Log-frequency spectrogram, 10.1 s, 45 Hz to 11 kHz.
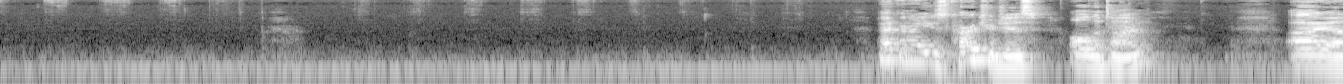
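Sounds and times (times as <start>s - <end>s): low steady hum: 0.0s - 10.0s
razor scratching stubble: 2.5s - 6.3s.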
